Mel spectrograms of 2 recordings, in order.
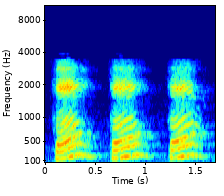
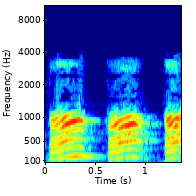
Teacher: الاثنين بخرجوا من مخرج واحد ولكن حرف مرقق وحرف مفخم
